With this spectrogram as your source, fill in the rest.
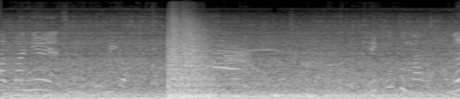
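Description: Underwater fireworks bursting at a seaside summer festival fireworks show in Tabira, one deep booming blast landing midway over a constant crowd murmur and chatter close by.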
